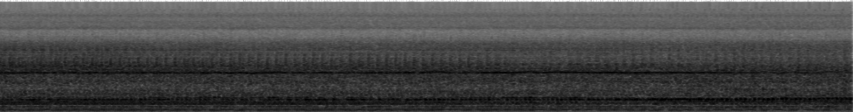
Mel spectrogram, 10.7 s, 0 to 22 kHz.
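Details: Lada Vesta at 26,000 km, cold idle: light steady tapping about twice a second, present from new; pistons replaced with no change, then the rod-and-piston group replaced.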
